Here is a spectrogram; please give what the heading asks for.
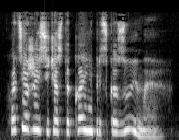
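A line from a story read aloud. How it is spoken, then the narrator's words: Theatrical sigh. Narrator (Russian): Лицедейка картинно вздохнула, как бы напрашиваясь на сочувствие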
